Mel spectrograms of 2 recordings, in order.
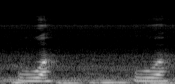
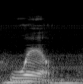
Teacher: w, w, which is voiced. Bilabial, glide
